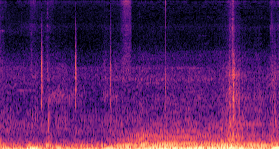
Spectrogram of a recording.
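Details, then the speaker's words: Toyota Wigo after replacing two stabilizer bar bushings, earlier stabilizer link and shock mount replaced: low road rumble on a slow test drive with no more suspension clunk heard. "wala na sir may naririnig ka ba sir Wala na Wala okay na okay na"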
